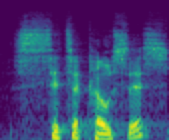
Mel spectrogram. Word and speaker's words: psittacosis: So parrots can get something called psittacosis, but with a silent P at the start, and it's known as parrot fever.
